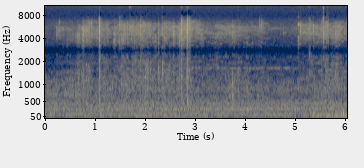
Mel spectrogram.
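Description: Steady low running hum of the Range Rover heard inside its cabin, with a few light clicks and rustles as the steering wheel is turned.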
